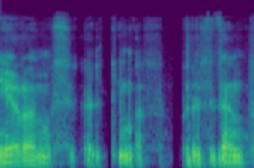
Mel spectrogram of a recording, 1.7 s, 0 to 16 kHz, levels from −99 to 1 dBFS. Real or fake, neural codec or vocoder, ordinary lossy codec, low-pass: real; none; Opus, 32 kbps; 10.8 kHz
